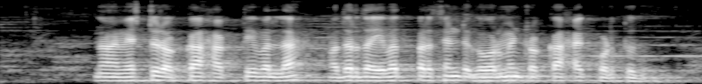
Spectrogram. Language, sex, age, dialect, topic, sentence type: Kannada, male, 18-24, Northeastern, banking, statement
